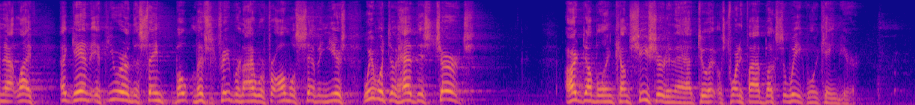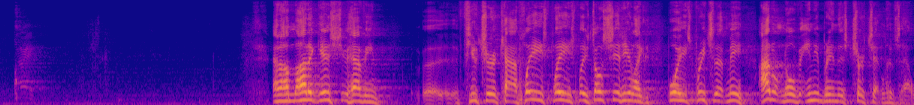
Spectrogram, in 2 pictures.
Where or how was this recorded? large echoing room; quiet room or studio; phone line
large echoing room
